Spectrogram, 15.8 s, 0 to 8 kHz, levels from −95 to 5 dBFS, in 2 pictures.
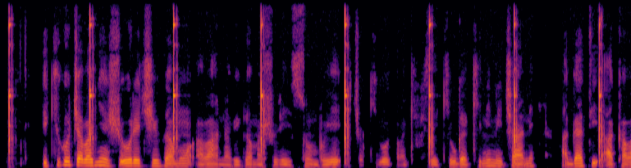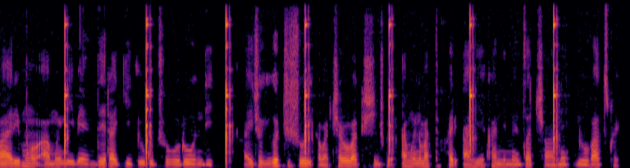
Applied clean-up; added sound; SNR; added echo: classical method spectral subtraction.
